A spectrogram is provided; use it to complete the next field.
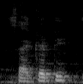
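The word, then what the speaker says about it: psychiatric: तो साइकेट्रिक में स्पेलिंग शुरू होता है तो पी से शुरू होता है इंग्लिश में, लेकिन पी साइलेंट रहता है और हम बोलते हैं साइकेट्रिक यानी कि मानसिक रोग।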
